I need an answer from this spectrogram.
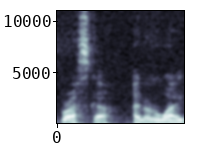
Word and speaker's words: Brusca: I'm Brusca, and that's not really how you say my name. It's just Brusca.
